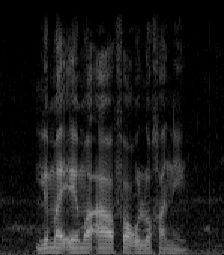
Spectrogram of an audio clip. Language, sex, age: Tswana, male, 23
